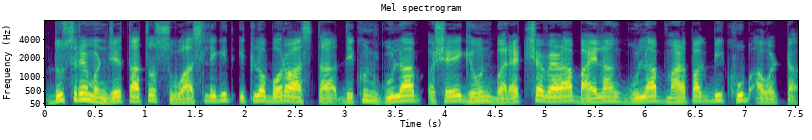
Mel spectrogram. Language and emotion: Goan Konkani, neutral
